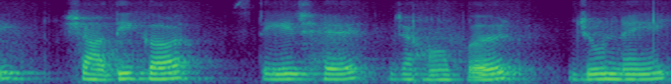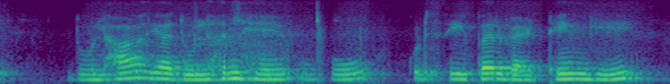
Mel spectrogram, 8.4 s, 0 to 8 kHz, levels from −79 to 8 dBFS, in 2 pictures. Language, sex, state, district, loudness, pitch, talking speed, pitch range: Hindi, female, Uttar Pradesh, Jyotiba Phule Nagar, -18 LUFS, 190 Hz, 115 wpm, 180-200 Hz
